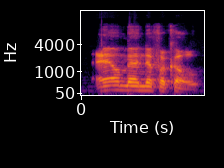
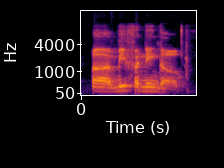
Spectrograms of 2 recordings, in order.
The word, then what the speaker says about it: El Magnico: El El Magnico. El Magnico. Okay. Okay. I keep saying Meaningo. That's That's way off.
